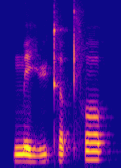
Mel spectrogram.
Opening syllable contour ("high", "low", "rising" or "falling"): low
